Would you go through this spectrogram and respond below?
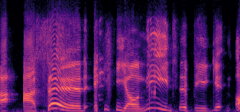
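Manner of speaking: forced tough-guy voice, slow, would-be menacing. Retelling a movie scene where a dad retries his warning: imitating a dad trying to sound threatening. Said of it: ""I don't sound threatening enough,"".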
